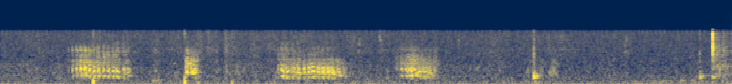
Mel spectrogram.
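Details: Four-week-old Yorkshire Terrier puppies beginning to play indoors; short squeaky whines and grunts in bursts of about half a second, spaced roughly a second apart, with quiet sniffing and shuffling between them.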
